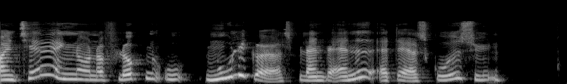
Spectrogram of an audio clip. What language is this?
Danish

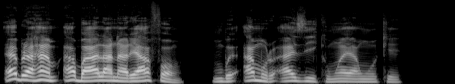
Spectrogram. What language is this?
Igbo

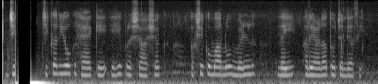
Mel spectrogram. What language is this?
Punjabi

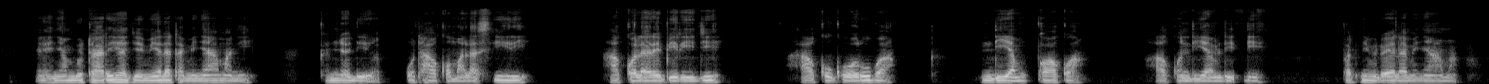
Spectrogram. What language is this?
Bagirmi Fulfulde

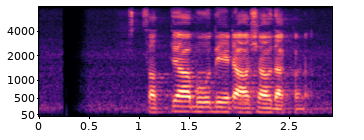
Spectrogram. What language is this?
Sinhala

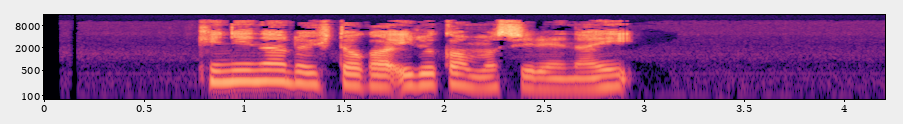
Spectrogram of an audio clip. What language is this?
Japanese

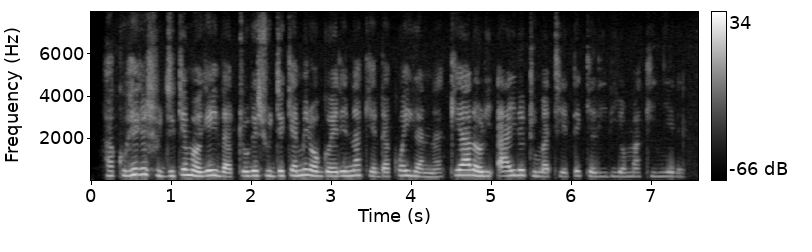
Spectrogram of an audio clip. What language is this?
Kikuyu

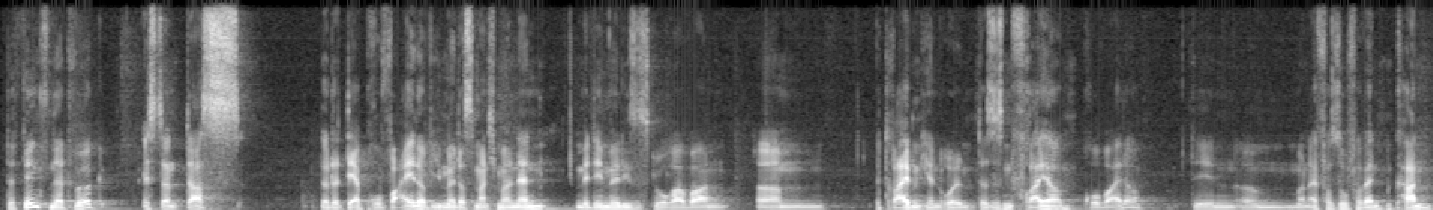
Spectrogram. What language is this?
German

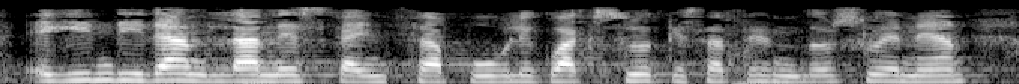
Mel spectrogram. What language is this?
Basque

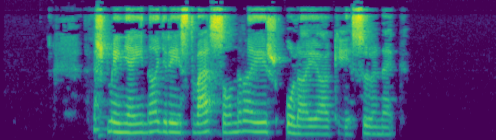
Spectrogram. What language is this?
Hungarian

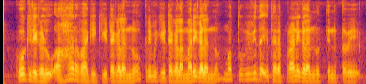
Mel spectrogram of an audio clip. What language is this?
Kannada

